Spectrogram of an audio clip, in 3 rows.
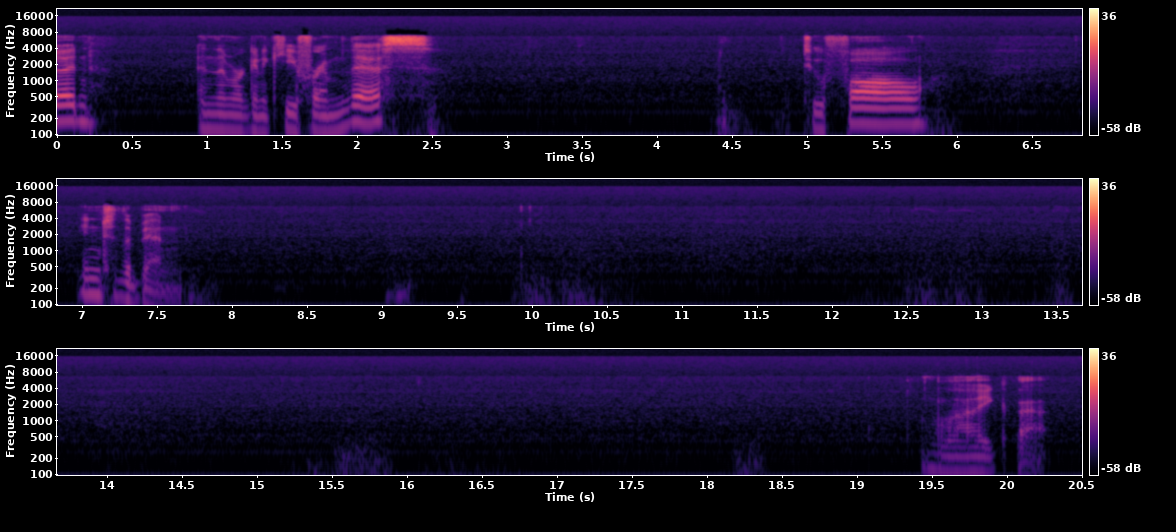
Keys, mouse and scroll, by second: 0.0 middle click, 0.7-2.4 scroll up 2, 2.4-7.0 drag, 7.0 g, 8.6-9.1 middle drag, 9.1 scroll down 1, 9.2-10.3 middle drag, 10.3 f, 11.3 g, 13.3 g, 16.0 g, 18.0 scroll up 2, 18.2-20.5 middle drag.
